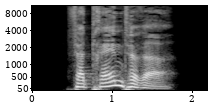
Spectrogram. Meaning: inflection of vertränt: 1. strong/mixed nominative masculine singular comparative degree 2. strong genitive/dative feminine singular comparative degree 3. strong genitive plural comparative degree
- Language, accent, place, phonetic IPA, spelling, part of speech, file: German, Germany, Berlin, [fɛɐ̯ˈtʁɛːntəʁɐ], vertränterer, adjective, De-vertränterer.ogg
